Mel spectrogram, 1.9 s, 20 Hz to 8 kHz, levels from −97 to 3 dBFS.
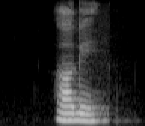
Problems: background sounds at intervals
